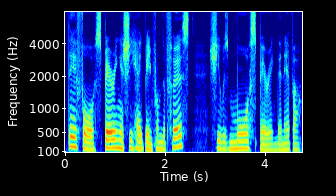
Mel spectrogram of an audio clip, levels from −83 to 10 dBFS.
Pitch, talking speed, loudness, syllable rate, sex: 150 Hz, 190 wpm, -19 LUFS, 4.9 syllables/s, female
